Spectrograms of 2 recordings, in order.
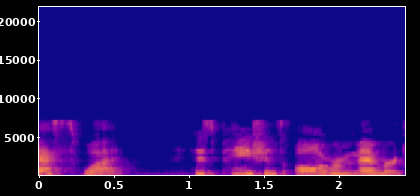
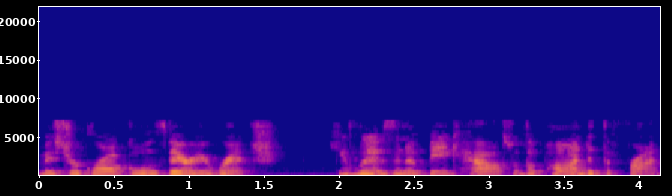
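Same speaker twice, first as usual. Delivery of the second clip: usual speaking voice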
